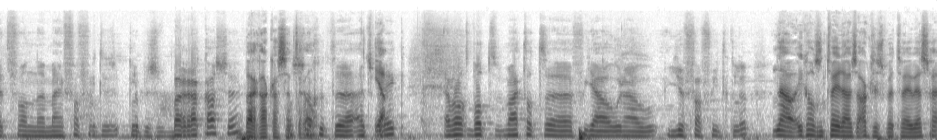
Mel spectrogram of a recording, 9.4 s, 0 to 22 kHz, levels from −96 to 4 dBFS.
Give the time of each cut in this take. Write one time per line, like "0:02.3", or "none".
0:04.7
